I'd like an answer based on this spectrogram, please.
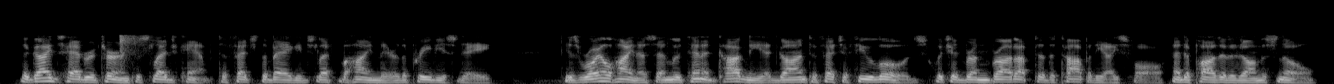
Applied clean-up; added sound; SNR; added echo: none; Tambourine; 14 dB; none.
